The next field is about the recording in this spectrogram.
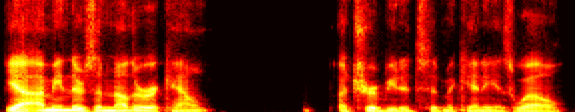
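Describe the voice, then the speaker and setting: A man's voice: low-pitched, normal speed, no room sound, studio quality. A man co-hosting a history talk show, explaining and reasoning through points in a conversational way. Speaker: podcast co-host.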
